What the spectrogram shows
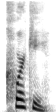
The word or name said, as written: quirky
